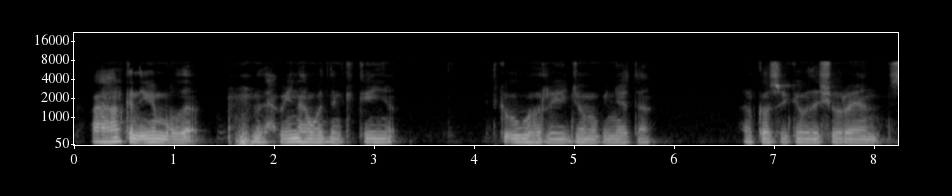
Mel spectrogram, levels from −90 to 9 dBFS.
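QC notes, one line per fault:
No faults are heard anywhere in the speech. A faint room noise sits about 48 dB below the voice, part of the recording space rather than the system.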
